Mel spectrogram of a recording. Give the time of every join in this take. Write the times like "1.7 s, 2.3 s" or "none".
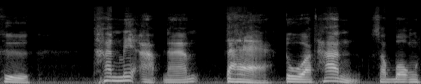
2.8 s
